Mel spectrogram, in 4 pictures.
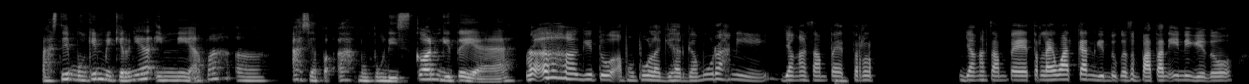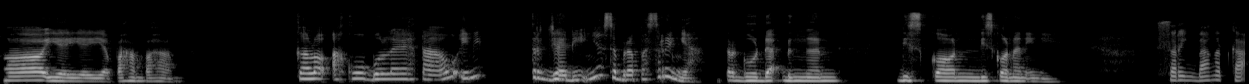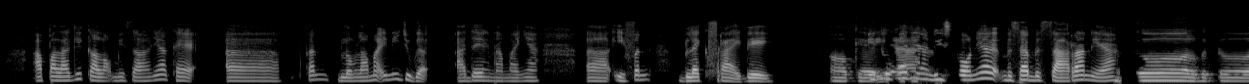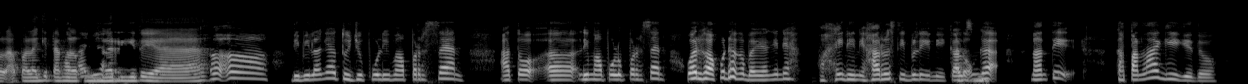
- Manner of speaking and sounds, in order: other background noise; in English: "event Black Friday"
- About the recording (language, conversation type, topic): Indonesian, advice, Mengapa saya selalu tergoda membeli barang diskon padahal sebenarnya tidak membutuhkannya?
